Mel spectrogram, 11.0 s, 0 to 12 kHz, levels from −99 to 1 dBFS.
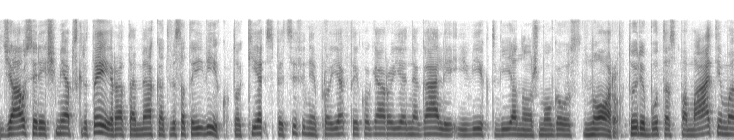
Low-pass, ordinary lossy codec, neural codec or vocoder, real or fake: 7.2 kHz; AAC, 64 kbps; none; real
